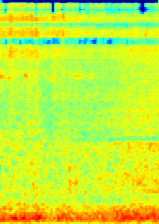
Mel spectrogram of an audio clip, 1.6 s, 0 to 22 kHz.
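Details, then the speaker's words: 1984 Camaro Z28 V8 idling cold just after start, thermostat not yet open: lumpy, uneven low idle with irregular dips; misfire, not firing on all 8 cylinders. Owner intends to adjust timing. "Definitely sounds like she's not running on all 8 right now. Oh yeah. Definitely not running on all 8 today."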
